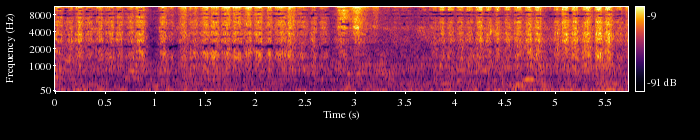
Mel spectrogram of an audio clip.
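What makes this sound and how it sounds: A graphite pencil makes shading strokes on the paper page of an open sketchbook. It produces a soft, continuous scratchy rasp with bright hiss, rising and falling slightly with each stroke over a faint low rumble.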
